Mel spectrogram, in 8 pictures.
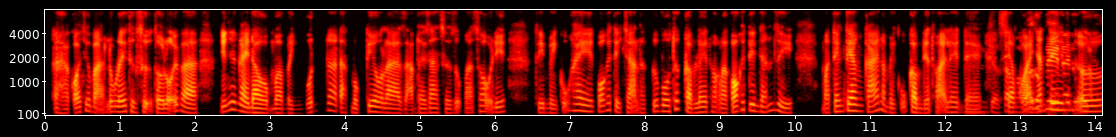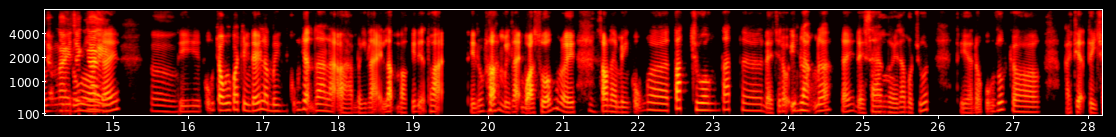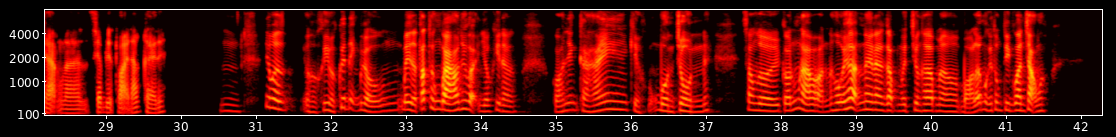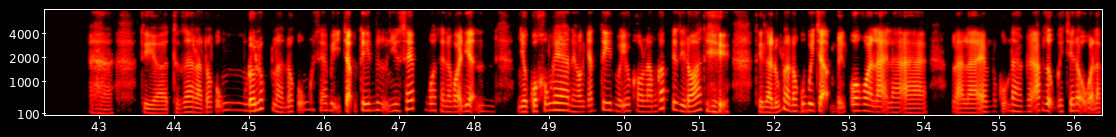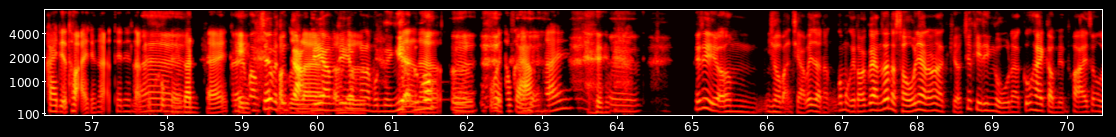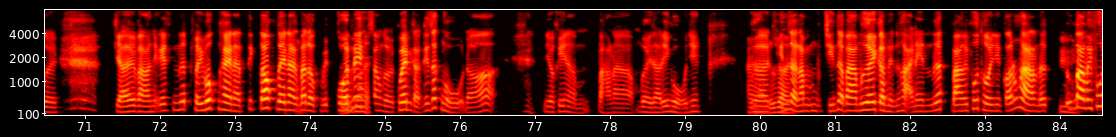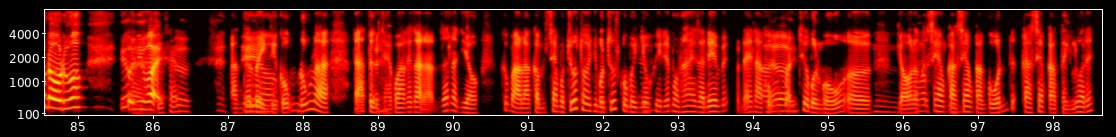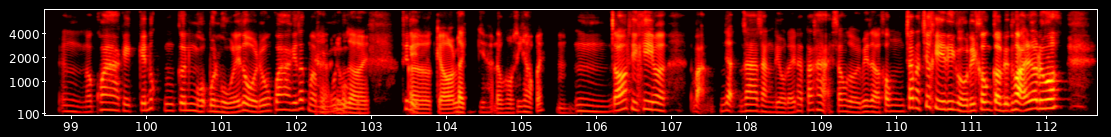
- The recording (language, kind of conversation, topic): Vietnamese, podcast, Bạn có nghĩ rằng việc tạm ngừng dùng mạng xã hội có thể giúp bạn sử dụng thời gian một cách ý nghĩa hơn không?
- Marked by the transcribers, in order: laughing while speaking: "đó"; other background noise; laughing while speaking: "thì"; laughing while speaking: "thì"; laugh; laugh; "lướt" said as "nướt"; tapping; "lướt" said as "nướt"; laughing while speaking: "Ví dụ như vậy"; laugh; "lúc" said as "núc"; laughing while speaking: "Ờ"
